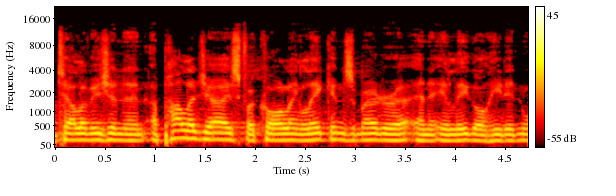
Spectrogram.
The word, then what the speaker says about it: Laken: He got Laken's name wrong, calling her Lincoln.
